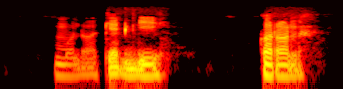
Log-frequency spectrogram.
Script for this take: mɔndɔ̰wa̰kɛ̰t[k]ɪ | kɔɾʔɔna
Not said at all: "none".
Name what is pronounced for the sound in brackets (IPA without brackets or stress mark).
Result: ɡ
